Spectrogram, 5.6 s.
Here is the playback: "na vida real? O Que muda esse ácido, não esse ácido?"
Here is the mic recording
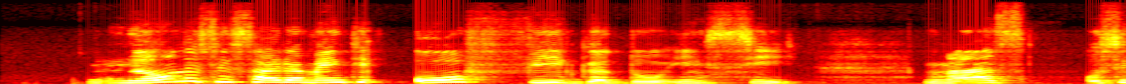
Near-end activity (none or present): present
